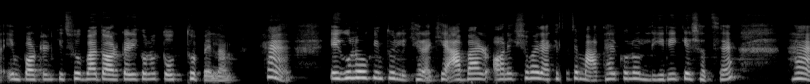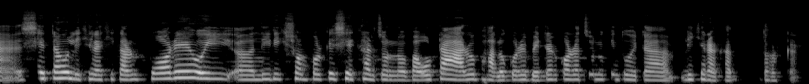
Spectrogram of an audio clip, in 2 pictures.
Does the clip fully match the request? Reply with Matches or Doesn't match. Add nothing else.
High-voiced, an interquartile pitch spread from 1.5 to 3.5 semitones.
Matches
